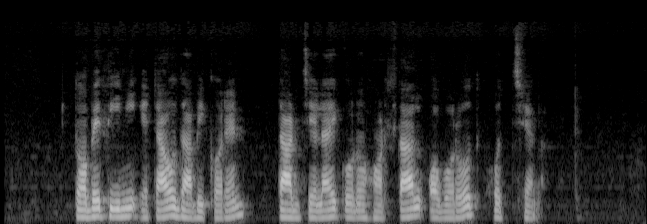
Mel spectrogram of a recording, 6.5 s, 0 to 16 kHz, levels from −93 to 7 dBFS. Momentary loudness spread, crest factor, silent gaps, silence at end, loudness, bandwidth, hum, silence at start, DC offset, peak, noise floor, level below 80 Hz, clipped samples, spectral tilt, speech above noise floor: 12 LU; 20 dB; none; 1.1 s; -24 LUFS; 9.6 kHz; none; 0.75 s; under 0.1%; -6 dBFS; -66 dBFS; -58 dBFS; under 0.1%; -9 dB/octave; 43 dB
